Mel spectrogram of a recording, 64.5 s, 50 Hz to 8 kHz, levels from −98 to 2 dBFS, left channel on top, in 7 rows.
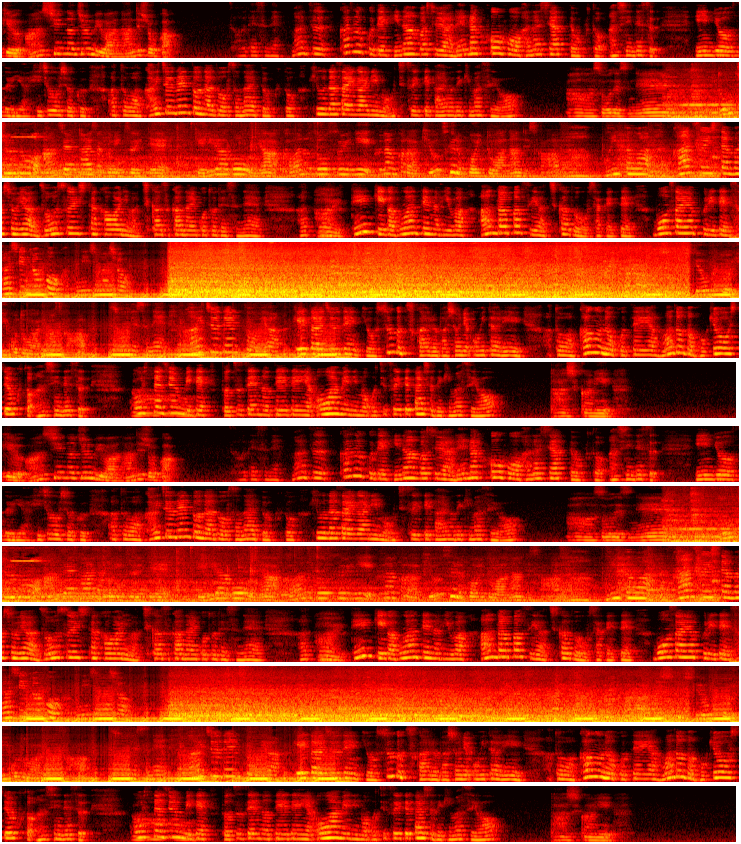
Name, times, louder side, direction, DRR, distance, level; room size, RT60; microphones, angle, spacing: voice 1, 0.0-2.1 8.9-9.6 16.3-25.4 31.5-31.9 39.4-47.1 56.9-57.7 62.1-63.2, left 1 dB, 40° left, -5 dB, 4.6 m, -40 dB
voice 2, 3.0-8.1 8.7-12.9 13.1-15.7 25.5-35.5 35.8-38.5 47.4-61.4, right 1 dB, 10° left, -4 dB, 6.7 m, -39 dB
sound 1, 17.5-27.4, equal, 55° right, 4.7 m, -40 dB
sound 2, 36.7-50.4, right 1 dB, 10° right, 0.5 m, -30 dB
sound 3, 38.9-45.5, left 4 dB, 65° left, 0.5 m, -27 dB
15.5 x 7.4 x 3.1 m, 0.36 s
head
